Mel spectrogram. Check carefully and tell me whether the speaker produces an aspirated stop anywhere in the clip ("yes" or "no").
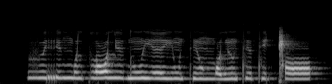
no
